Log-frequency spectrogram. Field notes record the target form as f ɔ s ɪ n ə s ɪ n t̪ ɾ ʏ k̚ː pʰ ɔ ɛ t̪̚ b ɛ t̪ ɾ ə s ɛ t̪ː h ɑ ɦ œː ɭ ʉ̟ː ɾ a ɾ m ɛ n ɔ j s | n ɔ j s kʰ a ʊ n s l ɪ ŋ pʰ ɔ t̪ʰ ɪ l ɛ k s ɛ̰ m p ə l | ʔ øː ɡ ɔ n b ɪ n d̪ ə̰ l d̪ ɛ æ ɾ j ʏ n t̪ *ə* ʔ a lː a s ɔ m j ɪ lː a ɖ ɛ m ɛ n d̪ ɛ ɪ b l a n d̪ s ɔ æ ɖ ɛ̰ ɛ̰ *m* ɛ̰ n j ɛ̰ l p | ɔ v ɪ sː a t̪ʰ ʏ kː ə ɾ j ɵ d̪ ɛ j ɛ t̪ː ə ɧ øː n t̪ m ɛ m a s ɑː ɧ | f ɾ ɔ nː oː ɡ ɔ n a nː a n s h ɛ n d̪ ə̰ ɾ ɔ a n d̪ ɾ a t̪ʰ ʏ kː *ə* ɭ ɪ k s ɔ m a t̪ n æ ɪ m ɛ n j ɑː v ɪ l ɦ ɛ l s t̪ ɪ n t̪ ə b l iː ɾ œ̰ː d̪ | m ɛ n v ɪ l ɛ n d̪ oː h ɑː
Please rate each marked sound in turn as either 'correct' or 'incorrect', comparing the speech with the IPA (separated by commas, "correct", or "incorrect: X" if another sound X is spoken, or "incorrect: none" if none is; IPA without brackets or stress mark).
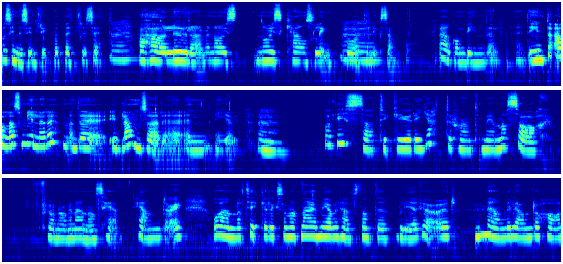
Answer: correct, incorrect: n, correct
